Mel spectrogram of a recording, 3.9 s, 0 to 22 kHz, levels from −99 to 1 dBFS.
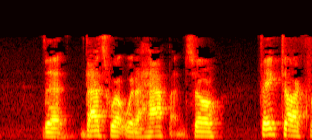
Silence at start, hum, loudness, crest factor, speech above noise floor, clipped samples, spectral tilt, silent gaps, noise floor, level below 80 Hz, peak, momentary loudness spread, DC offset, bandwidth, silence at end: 0.55 s; none; -22 LUFS; 18 dB; 43 dB; under 0.1%; -5.5 dB/octave; none; -65 dBFS; -64 dBFS; -6 dBFS; 11 LU; under 0.1%; 8 kHz; 0 s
